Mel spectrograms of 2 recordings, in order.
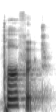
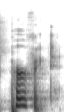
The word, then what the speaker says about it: perfect: perfect the house is perfect but she's not using the adjective she's using the verb and the verb is pronounced differently we say perfect we move the stress to the second syllable the verb is perfect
